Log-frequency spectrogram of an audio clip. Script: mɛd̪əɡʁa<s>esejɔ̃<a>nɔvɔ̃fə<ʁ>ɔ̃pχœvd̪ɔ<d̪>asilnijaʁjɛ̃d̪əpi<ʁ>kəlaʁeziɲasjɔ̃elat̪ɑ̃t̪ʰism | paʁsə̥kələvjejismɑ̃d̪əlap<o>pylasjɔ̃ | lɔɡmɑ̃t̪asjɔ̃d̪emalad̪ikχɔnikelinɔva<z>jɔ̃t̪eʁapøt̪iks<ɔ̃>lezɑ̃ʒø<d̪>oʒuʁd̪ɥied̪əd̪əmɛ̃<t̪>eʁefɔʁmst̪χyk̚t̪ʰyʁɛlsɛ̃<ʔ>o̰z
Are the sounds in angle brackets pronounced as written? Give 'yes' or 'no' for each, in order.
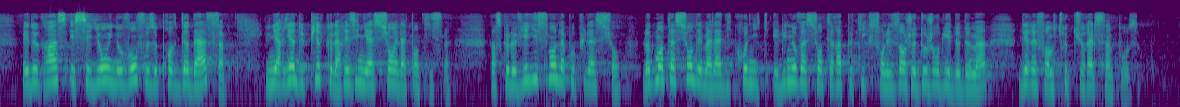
yes, no, no, yes, yes, no, no, yes, yes, no, no

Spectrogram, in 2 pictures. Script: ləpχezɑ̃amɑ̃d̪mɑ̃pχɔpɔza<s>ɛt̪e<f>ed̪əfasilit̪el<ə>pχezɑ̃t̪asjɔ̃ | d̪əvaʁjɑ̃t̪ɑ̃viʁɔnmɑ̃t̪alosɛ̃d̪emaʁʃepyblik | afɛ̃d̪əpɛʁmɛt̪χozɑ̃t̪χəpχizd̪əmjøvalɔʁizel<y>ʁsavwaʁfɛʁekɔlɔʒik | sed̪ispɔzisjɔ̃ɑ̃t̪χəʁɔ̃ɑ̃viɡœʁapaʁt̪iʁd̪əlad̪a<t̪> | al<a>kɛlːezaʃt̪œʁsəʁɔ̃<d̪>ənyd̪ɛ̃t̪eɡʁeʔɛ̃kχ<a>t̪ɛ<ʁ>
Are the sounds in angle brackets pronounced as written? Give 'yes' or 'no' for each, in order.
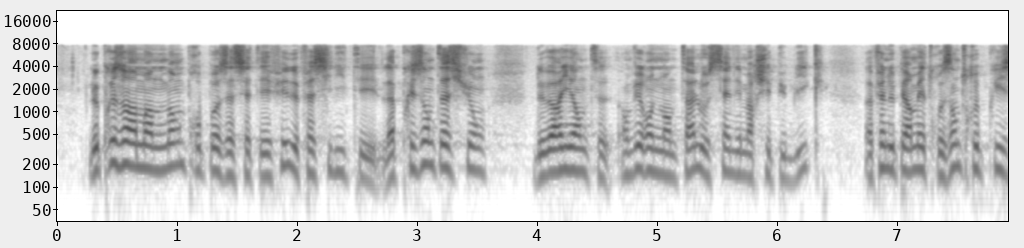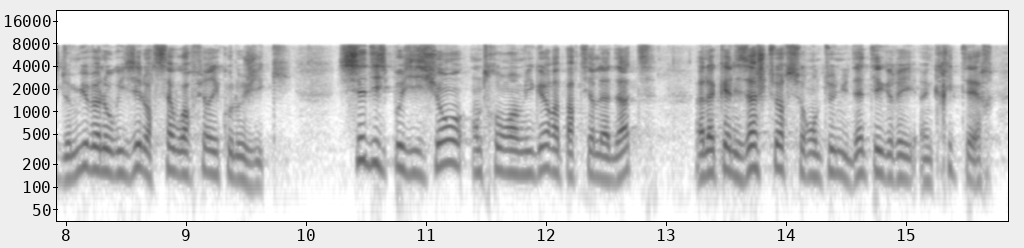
yes, yes, no, no, yes, yes, no, no, yes

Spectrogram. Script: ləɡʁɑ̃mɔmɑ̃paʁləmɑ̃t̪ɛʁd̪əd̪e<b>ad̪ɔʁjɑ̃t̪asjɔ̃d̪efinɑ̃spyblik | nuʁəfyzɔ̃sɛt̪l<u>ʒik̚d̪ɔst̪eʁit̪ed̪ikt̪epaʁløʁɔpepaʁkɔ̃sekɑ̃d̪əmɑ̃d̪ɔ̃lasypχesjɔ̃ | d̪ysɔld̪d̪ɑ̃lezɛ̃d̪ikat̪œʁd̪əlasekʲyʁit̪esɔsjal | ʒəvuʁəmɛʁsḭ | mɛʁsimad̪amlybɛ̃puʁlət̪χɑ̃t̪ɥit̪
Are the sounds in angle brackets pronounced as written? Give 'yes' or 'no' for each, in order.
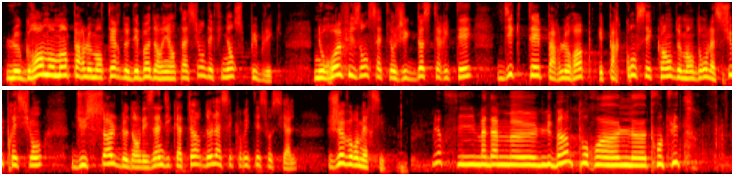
yes, no

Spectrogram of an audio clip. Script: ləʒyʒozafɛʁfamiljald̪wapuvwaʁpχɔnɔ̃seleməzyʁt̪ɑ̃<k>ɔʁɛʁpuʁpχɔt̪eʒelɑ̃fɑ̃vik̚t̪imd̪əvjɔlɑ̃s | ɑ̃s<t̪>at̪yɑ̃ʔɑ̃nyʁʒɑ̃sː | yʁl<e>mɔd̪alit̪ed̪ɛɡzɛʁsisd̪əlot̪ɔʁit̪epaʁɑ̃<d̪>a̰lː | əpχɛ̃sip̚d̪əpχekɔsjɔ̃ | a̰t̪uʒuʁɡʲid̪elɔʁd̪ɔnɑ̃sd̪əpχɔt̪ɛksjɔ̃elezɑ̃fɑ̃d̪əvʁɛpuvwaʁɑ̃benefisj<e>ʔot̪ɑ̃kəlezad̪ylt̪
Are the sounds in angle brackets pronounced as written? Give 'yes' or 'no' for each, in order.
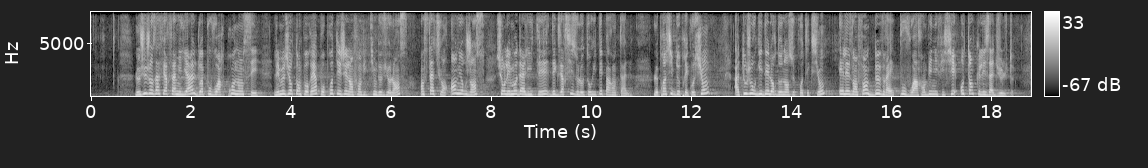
no, yes, yes, no, yes

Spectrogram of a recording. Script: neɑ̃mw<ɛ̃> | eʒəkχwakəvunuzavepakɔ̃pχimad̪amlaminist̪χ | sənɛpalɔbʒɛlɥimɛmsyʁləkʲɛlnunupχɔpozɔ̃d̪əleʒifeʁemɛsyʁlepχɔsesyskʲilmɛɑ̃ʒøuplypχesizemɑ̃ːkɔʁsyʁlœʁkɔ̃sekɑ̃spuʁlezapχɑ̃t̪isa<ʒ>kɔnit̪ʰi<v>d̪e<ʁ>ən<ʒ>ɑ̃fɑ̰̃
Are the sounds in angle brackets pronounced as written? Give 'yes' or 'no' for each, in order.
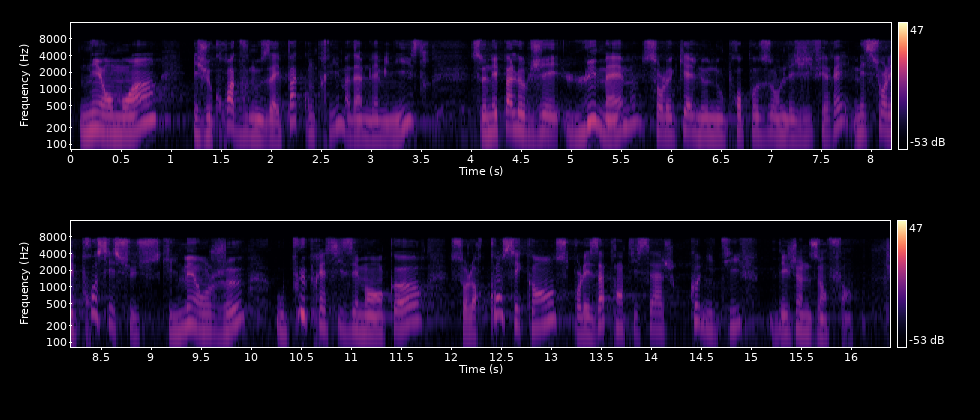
yes, yes, no, no, no

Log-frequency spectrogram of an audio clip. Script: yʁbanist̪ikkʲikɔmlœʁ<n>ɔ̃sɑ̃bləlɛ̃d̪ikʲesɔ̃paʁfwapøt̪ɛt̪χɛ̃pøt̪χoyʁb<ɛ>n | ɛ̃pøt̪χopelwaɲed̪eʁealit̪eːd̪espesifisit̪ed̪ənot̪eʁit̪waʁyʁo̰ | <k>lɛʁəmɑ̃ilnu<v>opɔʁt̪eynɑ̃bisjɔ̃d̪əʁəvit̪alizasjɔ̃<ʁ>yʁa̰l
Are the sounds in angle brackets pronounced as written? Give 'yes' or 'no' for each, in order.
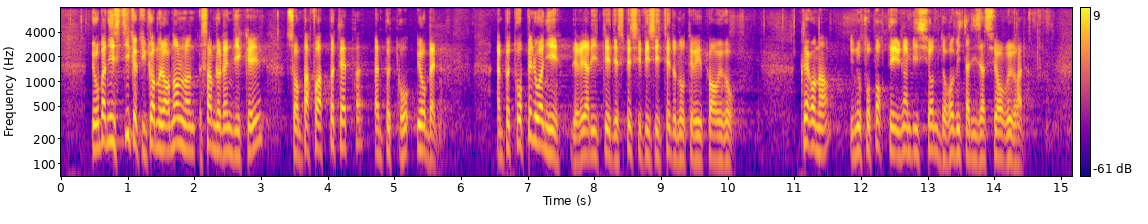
yes, yes, yes, no, yes

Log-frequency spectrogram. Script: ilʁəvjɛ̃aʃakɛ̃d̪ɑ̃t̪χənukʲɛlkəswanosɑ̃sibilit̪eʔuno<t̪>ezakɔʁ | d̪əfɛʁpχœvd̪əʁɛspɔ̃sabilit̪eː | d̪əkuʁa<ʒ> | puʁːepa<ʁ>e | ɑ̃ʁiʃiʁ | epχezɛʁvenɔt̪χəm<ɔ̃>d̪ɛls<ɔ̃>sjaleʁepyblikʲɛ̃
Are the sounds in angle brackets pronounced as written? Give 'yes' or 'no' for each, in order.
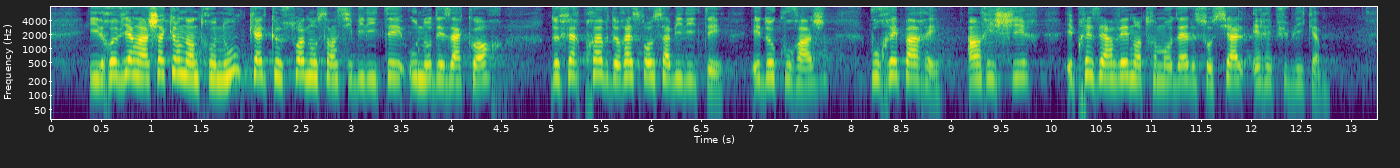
no, yes, yes, no, no

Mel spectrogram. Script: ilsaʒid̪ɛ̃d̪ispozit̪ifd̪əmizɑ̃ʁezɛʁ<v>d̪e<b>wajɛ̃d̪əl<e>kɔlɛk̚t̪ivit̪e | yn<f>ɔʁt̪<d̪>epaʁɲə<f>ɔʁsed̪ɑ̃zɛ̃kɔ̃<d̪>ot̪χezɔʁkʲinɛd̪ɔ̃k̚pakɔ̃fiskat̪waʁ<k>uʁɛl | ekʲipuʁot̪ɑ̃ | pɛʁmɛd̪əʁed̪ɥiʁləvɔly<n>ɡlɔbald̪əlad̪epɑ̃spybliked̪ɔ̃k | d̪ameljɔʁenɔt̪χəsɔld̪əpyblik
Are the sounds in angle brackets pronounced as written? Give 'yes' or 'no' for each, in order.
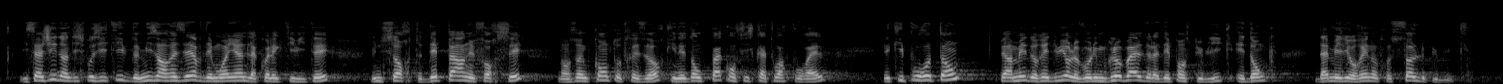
yes, no, no, no, yes, yes, no, no, no

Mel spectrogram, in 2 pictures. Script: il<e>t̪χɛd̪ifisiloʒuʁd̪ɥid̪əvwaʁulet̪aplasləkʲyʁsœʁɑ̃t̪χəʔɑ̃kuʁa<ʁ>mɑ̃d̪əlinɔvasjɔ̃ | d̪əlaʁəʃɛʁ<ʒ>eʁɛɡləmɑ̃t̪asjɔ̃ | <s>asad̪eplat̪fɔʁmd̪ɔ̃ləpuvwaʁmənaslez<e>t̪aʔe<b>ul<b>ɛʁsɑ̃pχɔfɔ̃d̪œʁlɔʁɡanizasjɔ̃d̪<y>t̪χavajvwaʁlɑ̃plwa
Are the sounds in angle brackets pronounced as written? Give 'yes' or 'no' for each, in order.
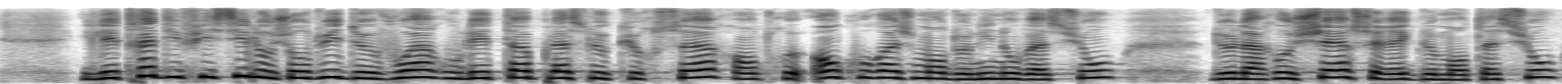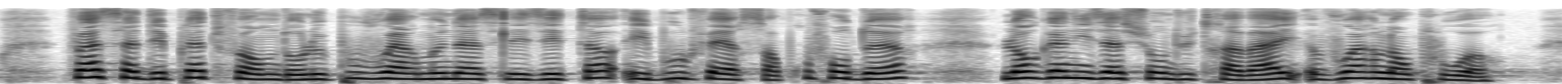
no, no, no, no, yes, yes, no, yes

